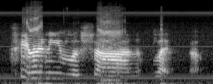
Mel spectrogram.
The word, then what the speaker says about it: Teirrany L Bledsoe: And can you say your full name for me so everyone Yes, gets the correct it's pronunciation? Teirrany L Bledsoe.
